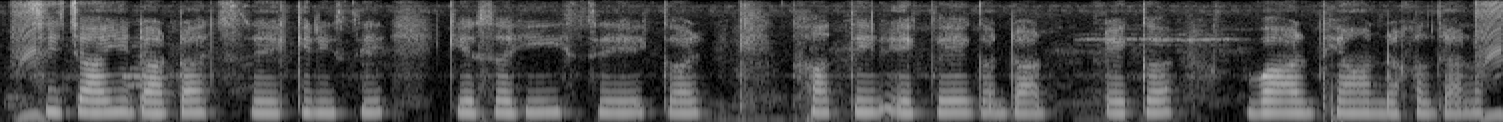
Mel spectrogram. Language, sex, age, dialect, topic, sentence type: Bhojpuri, female, 18-24, Western, agriculture, statement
